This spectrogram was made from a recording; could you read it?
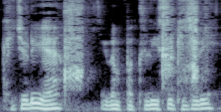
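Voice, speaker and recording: Low-voiced man, casual vlogger. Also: little pitch movement, normal speed. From India. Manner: informal, narrates own actions. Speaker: solo camping vlogger. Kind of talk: casual chat to viewers. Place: at a forest campsite. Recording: distant mic, faint noise, small clicks.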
